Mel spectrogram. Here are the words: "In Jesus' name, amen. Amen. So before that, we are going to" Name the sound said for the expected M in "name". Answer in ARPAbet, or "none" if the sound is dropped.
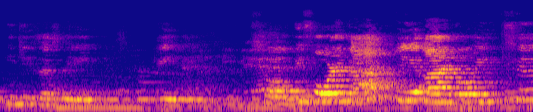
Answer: none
